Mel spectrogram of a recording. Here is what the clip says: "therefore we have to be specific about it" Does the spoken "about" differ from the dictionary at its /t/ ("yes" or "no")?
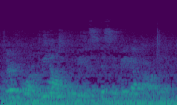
yes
